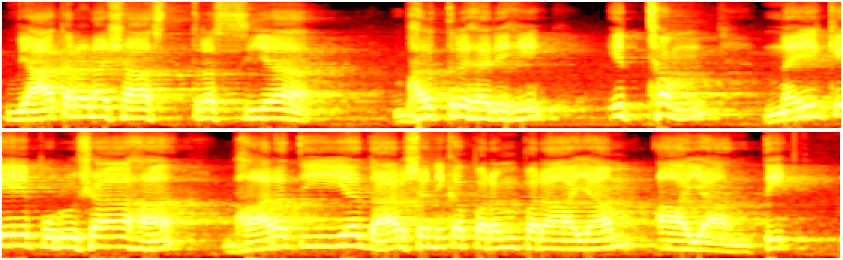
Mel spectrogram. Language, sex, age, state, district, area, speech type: Sanskrit, male, 18-30, Karnataka, Bangalore Rural, urban, spontaneous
